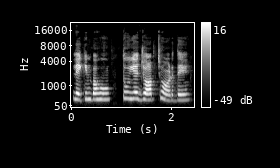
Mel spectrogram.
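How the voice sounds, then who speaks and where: A woman's voice: high voice, fairly even intonation, slow, highs cut off. A woman voicing a bossy, complaining middle-aged mother-in-law in a cartoon, nagging and scolding.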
